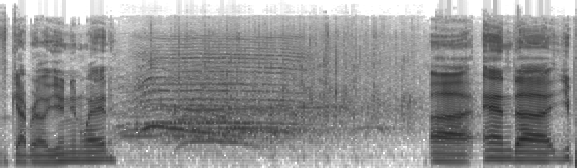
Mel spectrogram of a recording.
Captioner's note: audience cheers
